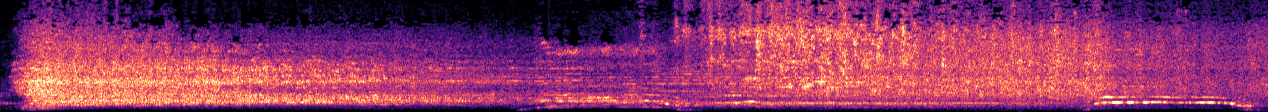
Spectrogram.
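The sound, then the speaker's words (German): A large crowd roars loudly and continuously, a dense wash of cheering and shouting with a few sustained whoops and yells rising above it toward the end. “Ich habe nicht laut genug gebrüllt und wisst ihr was?”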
